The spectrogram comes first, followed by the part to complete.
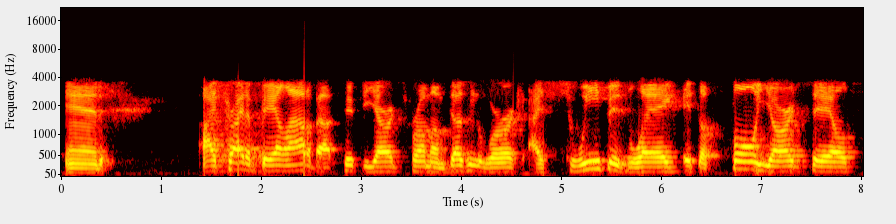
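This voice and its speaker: A man with a fairly low voice talks sports as a broadcaster guest. He is fluent and enthusiastic in a conversational way. The sound is thin and phone-like. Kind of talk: conversational sports talk interview. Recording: tinny narrow phone-like line.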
